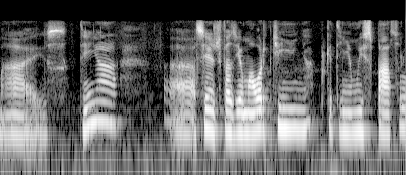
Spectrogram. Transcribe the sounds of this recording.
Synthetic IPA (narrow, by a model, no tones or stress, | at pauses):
majst̪ĩɲɐ | a̰sẽʒɪfaziɐũmɐɔɾt̪ĩɲɐpoɾket̪ĩɲɐũispasʊ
